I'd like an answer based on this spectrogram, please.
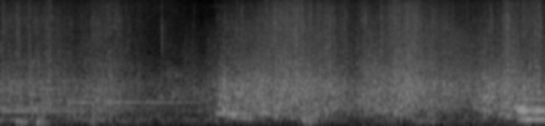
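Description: Pool water splashing and sloshing under a swimmer's strokes, louder from about three seconds in.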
